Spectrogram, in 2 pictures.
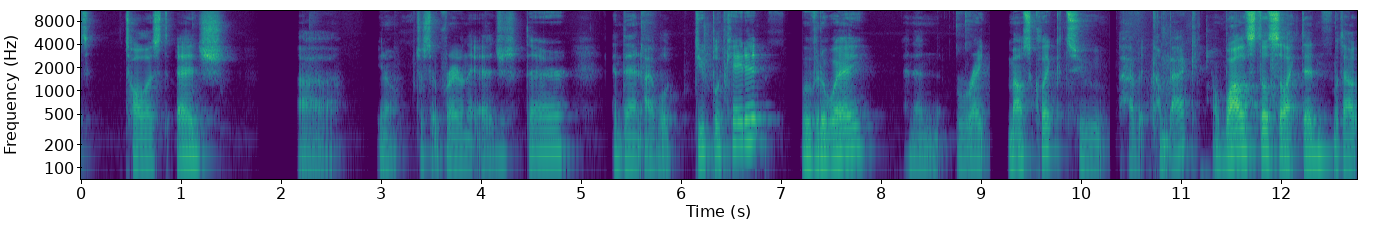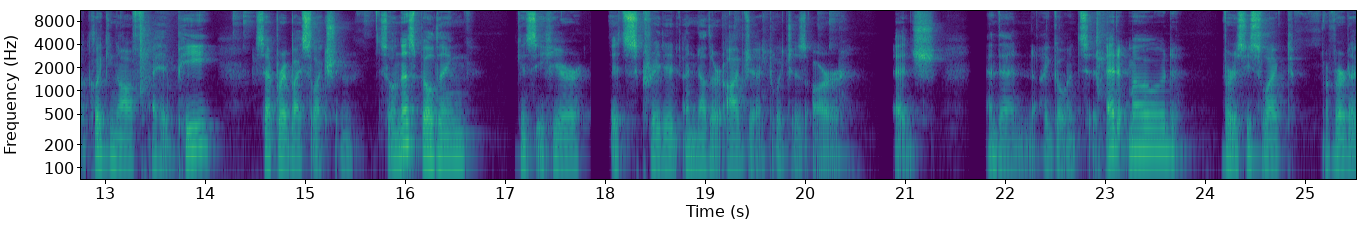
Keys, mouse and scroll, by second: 1.3 middle click, 3.1 middle click, 6.2 shift+d, 13.3 p, 15.5 Tab, 15.5 click, 17.8 click, 18.6-19.1 middle drag, 19.6 g, 22.9 Tab, 24.1 1.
